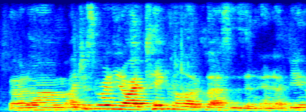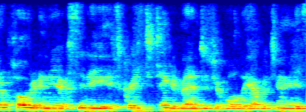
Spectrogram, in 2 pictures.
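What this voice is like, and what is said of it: Queens New York accent. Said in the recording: “I had a Queens accent ... You have a Queens accent?”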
